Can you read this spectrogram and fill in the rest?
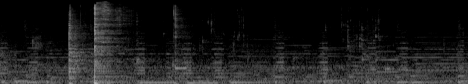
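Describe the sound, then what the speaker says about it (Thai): Soup ladled into a hot pot for a Thai jim jum hotpot, with splashing pours, a sharp metallic clink and light clattering of the ladle against the pot, close and fairly loud. "แล้วก็ตักน้ำซุปที่เราทำนะคะใส่ลงไป"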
